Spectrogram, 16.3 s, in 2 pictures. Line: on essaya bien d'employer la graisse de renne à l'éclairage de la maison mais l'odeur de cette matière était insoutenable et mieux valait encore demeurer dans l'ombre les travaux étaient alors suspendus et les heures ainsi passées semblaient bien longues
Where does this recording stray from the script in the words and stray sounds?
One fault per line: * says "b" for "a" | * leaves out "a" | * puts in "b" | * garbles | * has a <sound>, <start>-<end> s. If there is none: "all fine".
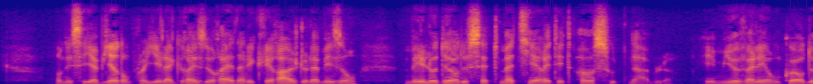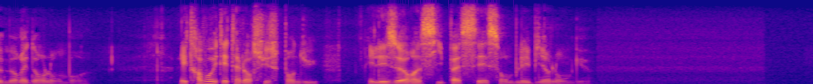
all fine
